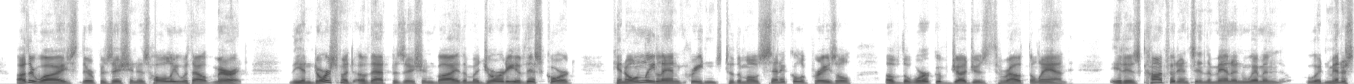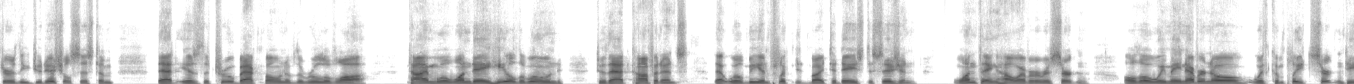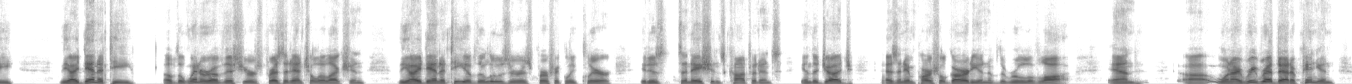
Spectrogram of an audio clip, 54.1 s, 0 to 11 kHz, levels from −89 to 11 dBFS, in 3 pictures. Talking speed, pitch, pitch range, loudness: 145 wpm, 155 Hz, 145-175 Hz, -25 LUFS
